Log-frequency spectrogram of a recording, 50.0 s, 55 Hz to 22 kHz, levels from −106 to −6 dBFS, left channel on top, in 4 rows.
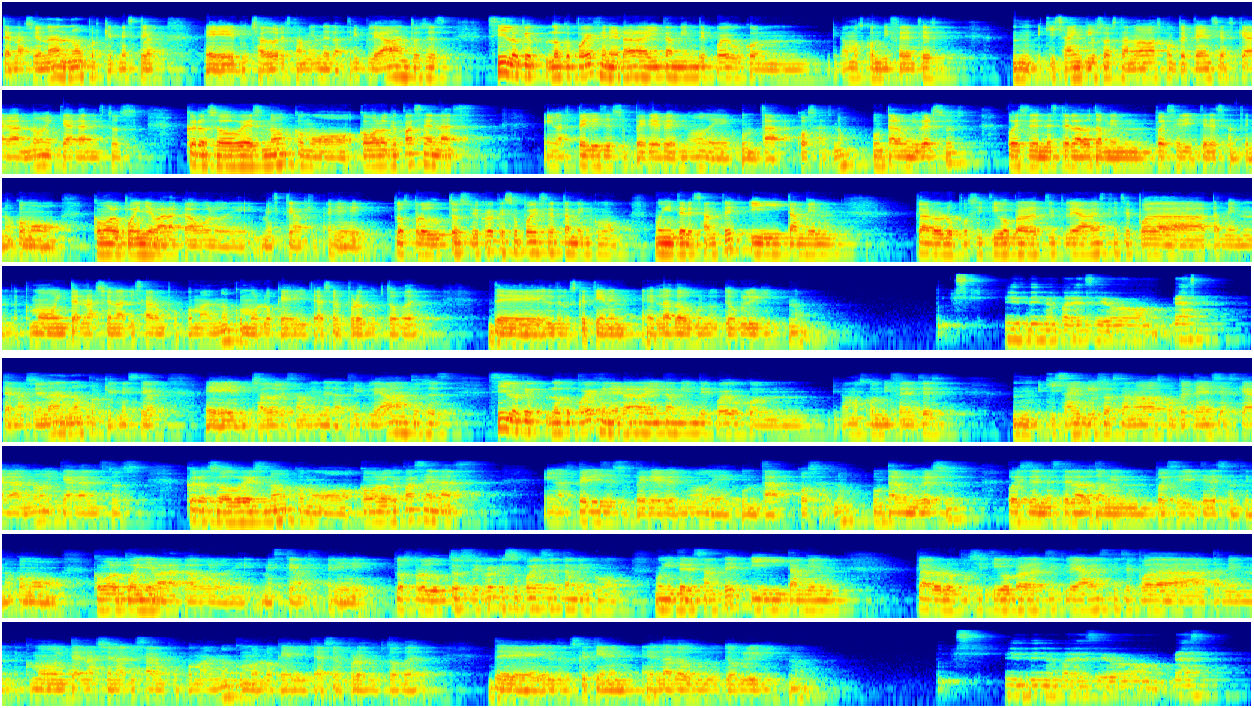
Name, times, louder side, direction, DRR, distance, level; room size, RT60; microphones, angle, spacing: voice 1, 0.0-4.4 4.9-9.3 10.1-17.1 17.9-22.1 22.6-25.5 25.9-31.2 31.5-33.6 34.1-41.7 42.4-45.6, left 3 dB, 40° left, 3 dB, 0.5 m, -31 dB
voice 2, 46.8-47.3 47.5-49.4, left 3 dB, 90° left, 6 dB, 0.7 m, -36 dB
6.3 x 3.3 x 5.9 m, 0.97 s
head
